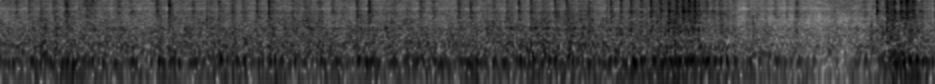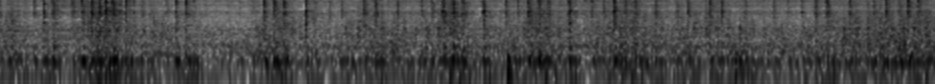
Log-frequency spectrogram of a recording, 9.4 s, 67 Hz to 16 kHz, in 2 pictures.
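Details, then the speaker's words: 1969 Mustang body on a 2.3L engine with new hybrid HEI ignition and NOS distributor, just started: catches quickly, brief dip and recovery, then a steady even idle; healthy engine, oil pressure 69 psi soon after. "I had that distributor right on point because this thing popped off with no problem. Sounds like a pretty healthy engine so far."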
